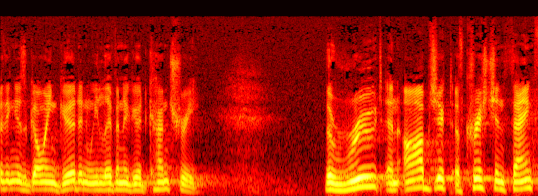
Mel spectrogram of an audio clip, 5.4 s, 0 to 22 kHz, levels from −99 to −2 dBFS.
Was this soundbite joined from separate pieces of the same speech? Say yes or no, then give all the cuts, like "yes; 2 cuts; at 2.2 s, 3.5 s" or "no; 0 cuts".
no; 0 cuts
